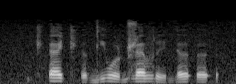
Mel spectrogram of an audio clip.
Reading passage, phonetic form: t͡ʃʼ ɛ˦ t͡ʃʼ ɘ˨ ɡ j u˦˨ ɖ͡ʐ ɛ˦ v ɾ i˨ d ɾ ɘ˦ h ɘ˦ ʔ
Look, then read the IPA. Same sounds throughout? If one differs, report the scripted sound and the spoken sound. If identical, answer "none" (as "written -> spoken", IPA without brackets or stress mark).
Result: h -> ʔ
